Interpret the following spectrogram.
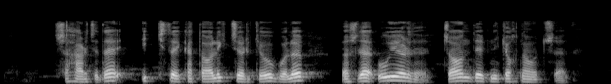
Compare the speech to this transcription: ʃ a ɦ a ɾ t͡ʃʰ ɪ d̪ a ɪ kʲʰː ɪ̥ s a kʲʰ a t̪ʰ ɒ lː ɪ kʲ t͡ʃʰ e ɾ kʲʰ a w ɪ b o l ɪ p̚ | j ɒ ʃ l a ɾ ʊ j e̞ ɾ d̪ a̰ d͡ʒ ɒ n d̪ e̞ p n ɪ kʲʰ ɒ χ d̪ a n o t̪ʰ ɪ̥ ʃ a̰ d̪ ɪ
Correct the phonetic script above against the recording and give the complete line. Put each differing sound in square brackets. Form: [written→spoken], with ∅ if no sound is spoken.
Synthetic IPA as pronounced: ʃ a ɦ a ɾ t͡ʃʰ ɪ d̪ a ɪ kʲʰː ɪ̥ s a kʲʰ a t̪ʰ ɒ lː ɪ kʲ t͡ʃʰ e ɾ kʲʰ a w ɪ b o l ɪ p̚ | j ɒ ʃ l a ɾ ʊ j e̞ ɾ d̪ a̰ d͡ʒ ɒ n d̪ e̞ p n ɪ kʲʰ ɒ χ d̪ a n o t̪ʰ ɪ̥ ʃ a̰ d̪ ɪ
